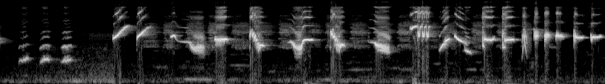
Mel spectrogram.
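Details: Lively Asian pied starling song used as a lure for captive starlings: three soft opening notes, then a dense stream of sharp whistles, squeals and chatter, ending in rapid repeated chips.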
